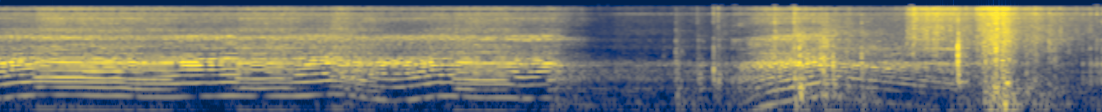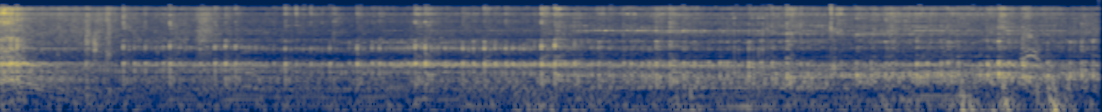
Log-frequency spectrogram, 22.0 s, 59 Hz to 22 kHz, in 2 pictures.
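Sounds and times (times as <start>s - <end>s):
chainsaw idling: 0.0s - 22.0s.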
